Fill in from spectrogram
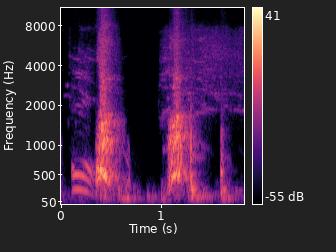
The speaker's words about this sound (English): Oh, and that was Tug. Oh my gosh, he sounds like such a big scary dog. Yeah, he's a loud yapper barker.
